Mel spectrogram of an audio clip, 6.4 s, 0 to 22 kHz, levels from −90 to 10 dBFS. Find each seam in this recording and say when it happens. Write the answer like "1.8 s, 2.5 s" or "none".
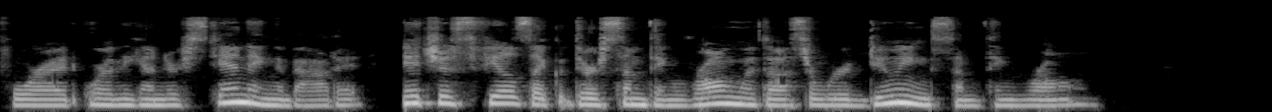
1.9 s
